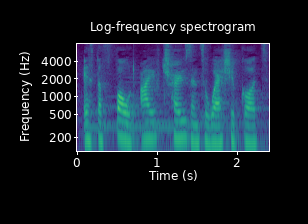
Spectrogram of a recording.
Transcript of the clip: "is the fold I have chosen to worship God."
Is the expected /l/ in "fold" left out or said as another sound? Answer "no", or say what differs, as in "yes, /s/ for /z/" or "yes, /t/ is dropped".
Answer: no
